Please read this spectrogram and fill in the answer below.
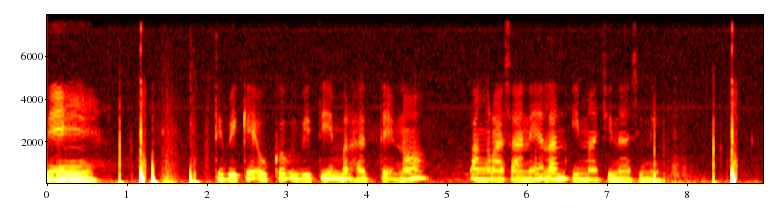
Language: Javanese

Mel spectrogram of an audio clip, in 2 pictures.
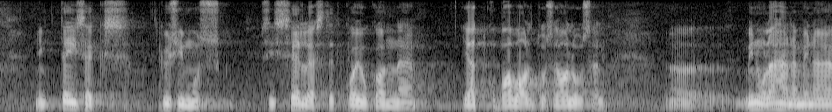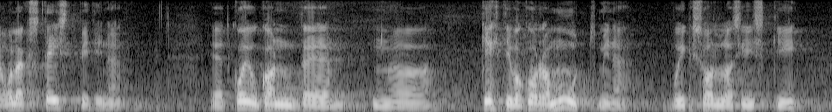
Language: Estonian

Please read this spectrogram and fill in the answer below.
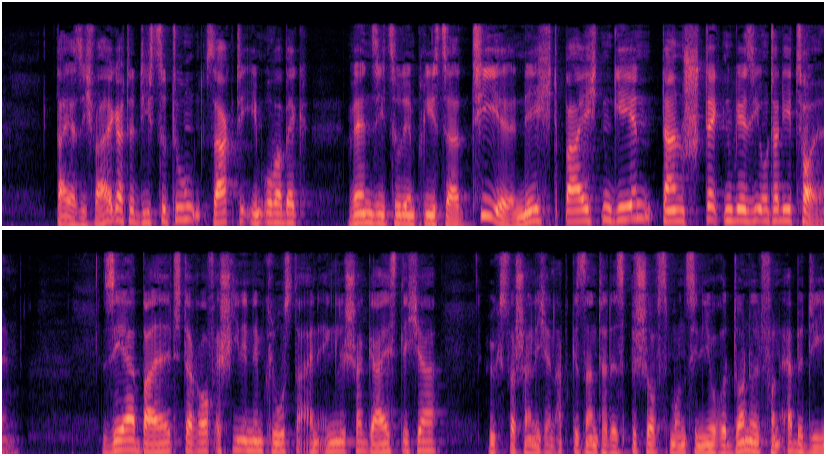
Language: German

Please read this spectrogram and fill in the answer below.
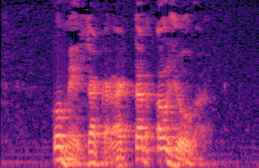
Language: Catalan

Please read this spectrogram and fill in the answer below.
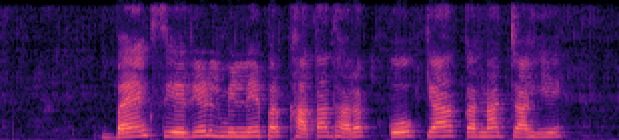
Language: Hindi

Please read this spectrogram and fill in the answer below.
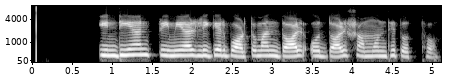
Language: Bangla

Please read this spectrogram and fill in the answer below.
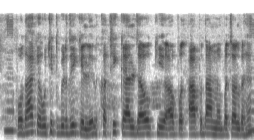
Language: Maithili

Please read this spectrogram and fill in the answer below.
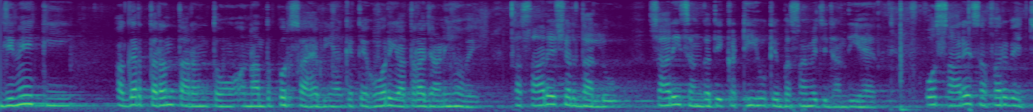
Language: Punjabi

